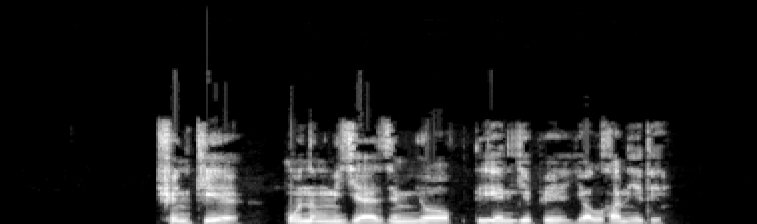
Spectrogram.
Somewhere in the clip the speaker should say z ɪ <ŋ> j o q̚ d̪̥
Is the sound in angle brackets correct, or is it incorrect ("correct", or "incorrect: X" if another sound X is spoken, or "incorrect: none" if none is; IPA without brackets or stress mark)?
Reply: incorrect: m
